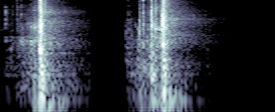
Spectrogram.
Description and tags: double door lock
Sound of a door lock, dead bolt, latch or tumbler. Door being locked from the outside.
close, unlock, foley, latch, door, bolt, locking, lockup, lock-up, tumbler, lock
